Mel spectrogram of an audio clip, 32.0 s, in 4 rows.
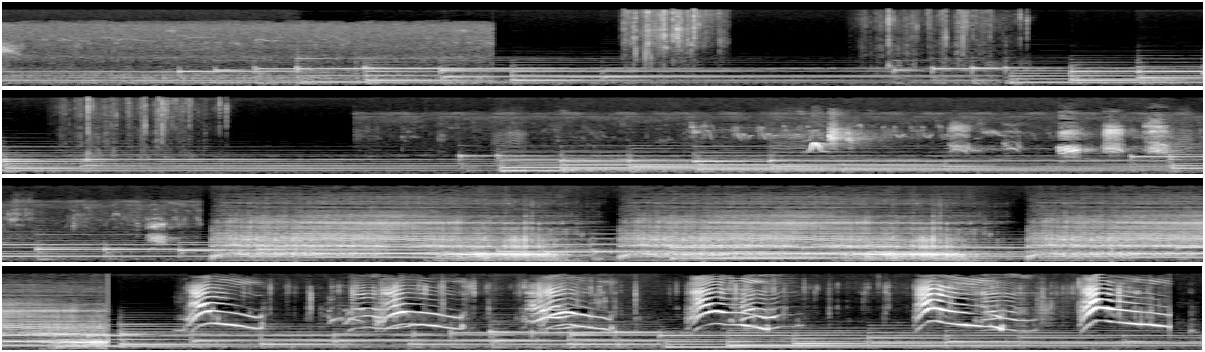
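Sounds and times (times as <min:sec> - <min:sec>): soft piano music: 0:00.0 - 0:32.0
kittens meowing: 0:13.4 - 0:16.2, 0:25.2 - 0:32.0
water buffalo mooing: 0:17.0 - 0:25.6, 0:26.2 - 0:29.4.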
